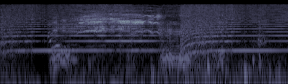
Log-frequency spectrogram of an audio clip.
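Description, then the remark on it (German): A short 'pony alarm' sound-effect jingle: a horse whinnies loudly over sustained musical tones, its neigh rising and then sweeping downward near the middle, prominent, with no talking. “Und ich habe eine richtig gute Geschichte, hau mal einen Pony-Alarm rein.”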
